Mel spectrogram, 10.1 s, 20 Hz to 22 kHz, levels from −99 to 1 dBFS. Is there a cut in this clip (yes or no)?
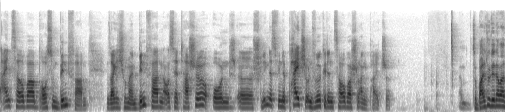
no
